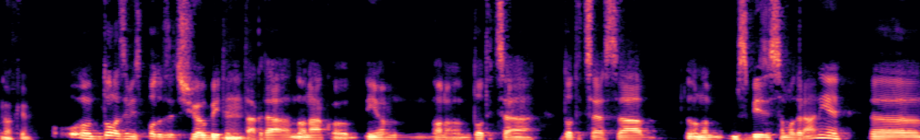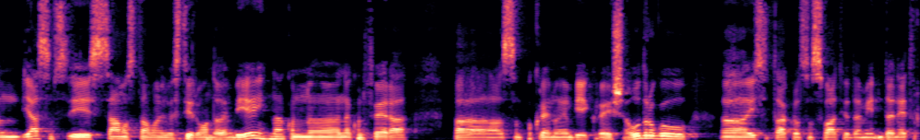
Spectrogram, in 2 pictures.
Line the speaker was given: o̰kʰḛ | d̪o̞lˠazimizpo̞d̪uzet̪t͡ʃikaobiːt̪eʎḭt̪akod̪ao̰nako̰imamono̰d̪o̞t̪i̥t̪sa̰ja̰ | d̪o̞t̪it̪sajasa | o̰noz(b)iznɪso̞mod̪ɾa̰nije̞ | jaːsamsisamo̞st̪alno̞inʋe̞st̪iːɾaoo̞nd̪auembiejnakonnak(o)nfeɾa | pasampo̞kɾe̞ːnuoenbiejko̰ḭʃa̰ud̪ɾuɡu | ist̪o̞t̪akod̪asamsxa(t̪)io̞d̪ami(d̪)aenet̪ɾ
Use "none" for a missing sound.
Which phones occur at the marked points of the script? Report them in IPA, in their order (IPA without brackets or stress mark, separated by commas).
b, o, t̪, d̪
